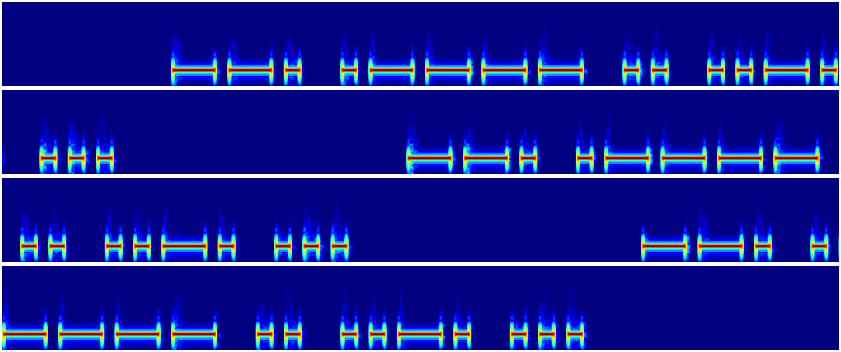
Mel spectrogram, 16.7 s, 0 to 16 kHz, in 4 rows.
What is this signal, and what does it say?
Morse code, heard as a keyed tone, about 17 wpm, 700 Hz. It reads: G1IFS G1IFS G1IFS
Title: DXCC-100 Call Signs - 5 Characters - Repeated 3x - 17wpm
